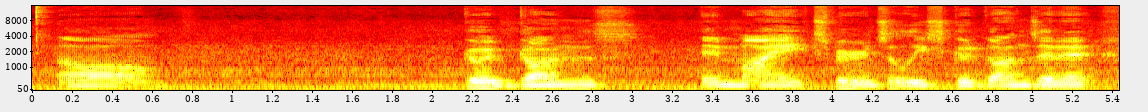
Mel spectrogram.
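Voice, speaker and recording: A man's medium-pitched voice at a fairly slow pace over noticeable background noise. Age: 30s. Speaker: gun hobbyist vlogger. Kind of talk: casual talk to camera. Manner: halting, many fillers.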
